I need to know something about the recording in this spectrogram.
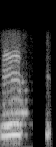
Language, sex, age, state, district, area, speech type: Sindhi, female, 30-45, Rajasthan, Ajmer, urban, conversation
